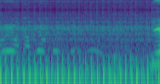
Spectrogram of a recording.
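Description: Off-road vehicle engine idling with a fast, even beat that holds steady.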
